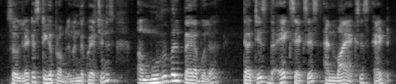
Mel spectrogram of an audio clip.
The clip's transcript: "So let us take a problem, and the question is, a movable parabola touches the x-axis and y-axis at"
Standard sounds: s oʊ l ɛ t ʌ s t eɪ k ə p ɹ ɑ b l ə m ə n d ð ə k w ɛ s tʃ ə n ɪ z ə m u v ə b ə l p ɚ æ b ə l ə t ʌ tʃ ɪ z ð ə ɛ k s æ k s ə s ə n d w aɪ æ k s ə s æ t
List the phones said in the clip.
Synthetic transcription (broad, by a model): s oʊ l ɛ t ʌ s t eɪ k ə p ɹ ɑ b l ə m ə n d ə k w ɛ s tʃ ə n ɪ z ə m u v ə b ə l p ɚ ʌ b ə l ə t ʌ tʃ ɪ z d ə ɛ k s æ k s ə s ə n d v aɪ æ k s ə s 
